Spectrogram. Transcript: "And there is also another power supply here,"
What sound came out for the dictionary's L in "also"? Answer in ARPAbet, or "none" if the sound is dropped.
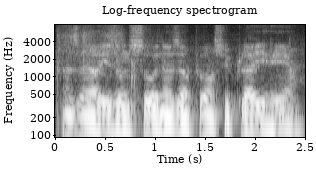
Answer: L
